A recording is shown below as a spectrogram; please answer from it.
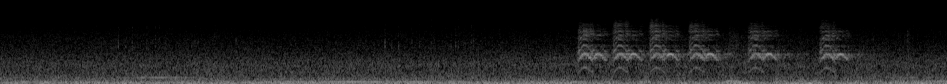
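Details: A crow caws in the background beyond a person calling to it: a series of about six harsh, short caws in quick succession near the end, over steady low rumble.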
